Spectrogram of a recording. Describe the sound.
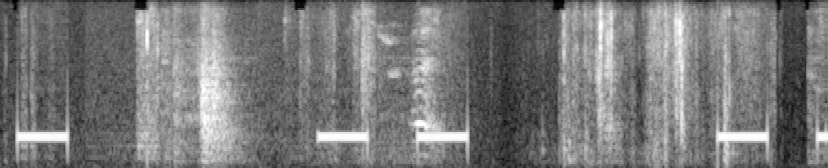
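Hold music from a participant who put a group call on hold instead of muting, over a narrow, tinny phone line: a steady mid-pitched beep tone repeats every second or two, with muffled, noisy stretches that may include faint voices in between; sirens and background noise are also heard on the line.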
